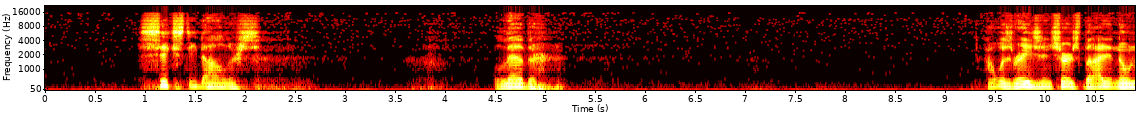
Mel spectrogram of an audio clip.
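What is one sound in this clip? A man speaks with animation into a microphone, heard through loudspeakers, with long pauses.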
